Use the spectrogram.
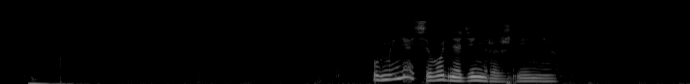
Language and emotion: Russian, sad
